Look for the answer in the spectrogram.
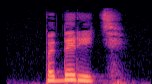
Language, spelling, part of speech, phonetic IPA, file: Russian, подарить, verb, [pədɐˈrʲitʲ], Ru-подарить.ogg
- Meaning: 1. to give, to present, to donate 2. to favour/favor, to bestow, to award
